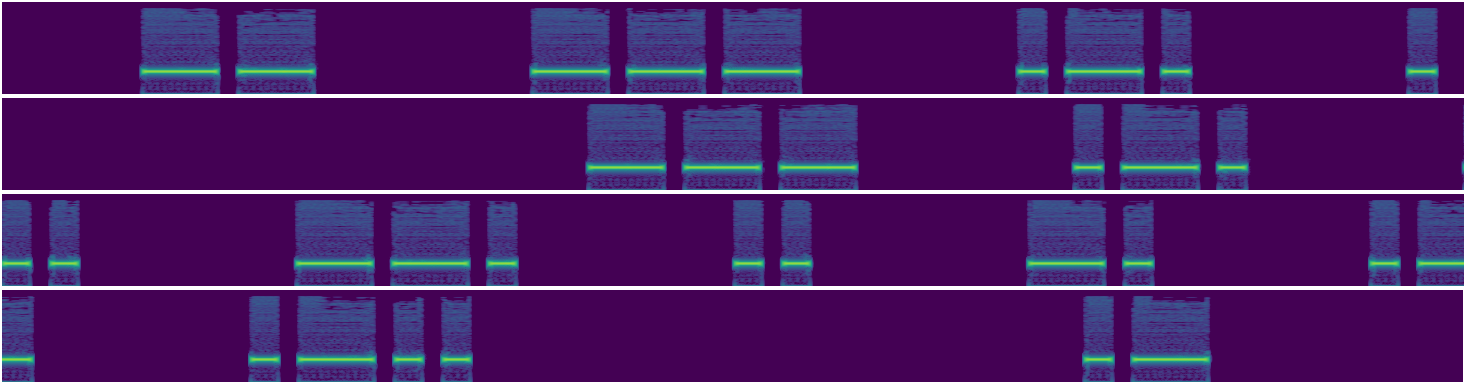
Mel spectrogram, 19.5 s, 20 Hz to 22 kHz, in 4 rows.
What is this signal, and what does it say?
Morse code, heard as a keyed tone, about 15 wpm, spaced as for 8 wpm, 1000 Hz. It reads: MORE ORIGINAL A
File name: qotdfiles / 8wpm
